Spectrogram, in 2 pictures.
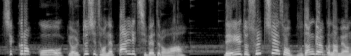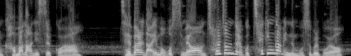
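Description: A woman's voice: on the high side, big pitch swings, a little fast, faint music behind. A woman playing an exasperated, nagging wife in a scripted dramatized story. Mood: scolding. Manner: nagging, scolding. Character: exasperated, scolding wife of an irresponsible husband. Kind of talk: scripted story narration and dialogue.

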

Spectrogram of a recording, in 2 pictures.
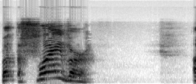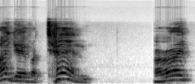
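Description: A man's voice: sits high, very animated, extremely slow, muffled recording. A man giving a rambling casual vlog review while talking with dip in his lip, laughing at his own jokes. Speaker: product reviewer.

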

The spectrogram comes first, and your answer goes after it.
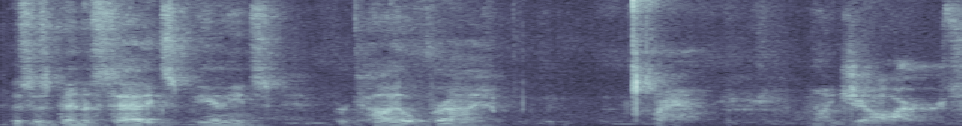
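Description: A man's voice: medium pitch, steady tone, slow pace, reverberant, far from the mic, a crowd in the background. A man doing a parody food review, talking muffled through a face mask with mock-melodramatic complaints. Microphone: head-mounted camera.

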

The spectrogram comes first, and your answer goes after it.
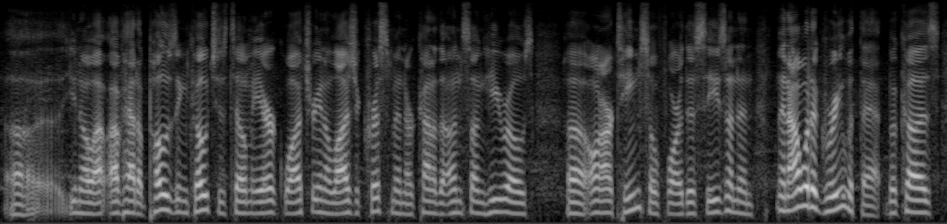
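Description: A clear, resonant, slightly high voice comes through a muffled recording as a middle-aged American man talks a little fast. The basketball coach is explaining things casually in a postgame interview at an indoor arena table, using a headset mic and saying "you know" a lot.

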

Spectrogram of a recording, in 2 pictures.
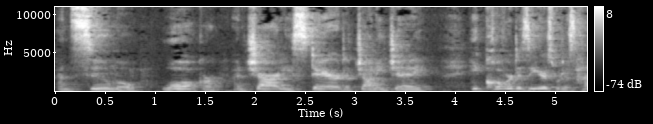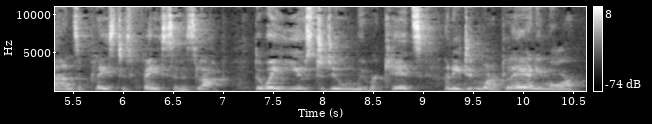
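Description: A woman reading aloud from her own children's book, lively and expressive, jumping higher for the characters' lines. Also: moderate pace, reverberant. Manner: lively, swoops high for quoted characters. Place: home.

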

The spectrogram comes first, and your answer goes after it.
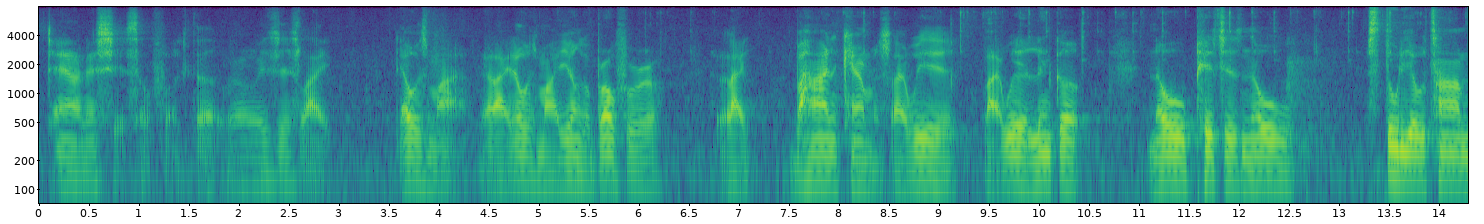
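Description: A young man in his twenties with a drawl speaks in a low voice, loose and full of slang and fillers. He sits indoors by a brick wall, and a faint room hum sits behind him. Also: unhurried. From North Carolina, USA. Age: 20s. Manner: relaxed slangy talk, many fillers. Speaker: rapper, interview guest. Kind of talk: casual interview talk.

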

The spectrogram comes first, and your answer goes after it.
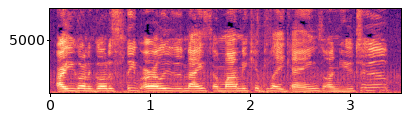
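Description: A little hiss or hum sits under this casual parked-car live stream, recorded on a phone held at arm's length. The host, a woman in her forties, speaks fast in a mid-range, fairly even voice, chatting, teasing, and naming viewers.

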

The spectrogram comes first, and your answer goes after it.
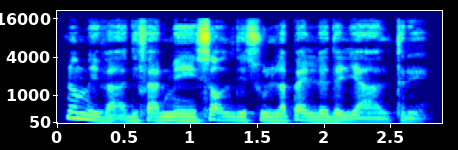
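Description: A man's voice: mid-range voice, a little fast, a little mellow, natural voice. A man voicing a polite, obliging young waitress who is new on the job in a storybook reading. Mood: courteous.

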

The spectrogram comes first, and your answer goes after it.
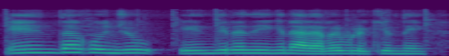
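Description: A woman's voice: lowish voice, quick pace, muffled recording, close to an everyday voice. Scolding mother, read by a woman. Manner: scolding, loud. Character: scolding mother of a lazy girl.

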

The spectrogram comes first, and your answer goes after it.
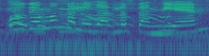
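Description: A female performer voicing an eager little girl piglet in a children's cartoon, with loud noise behind. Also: very high voice, measured pace, over a noisy crowd. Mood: curious.

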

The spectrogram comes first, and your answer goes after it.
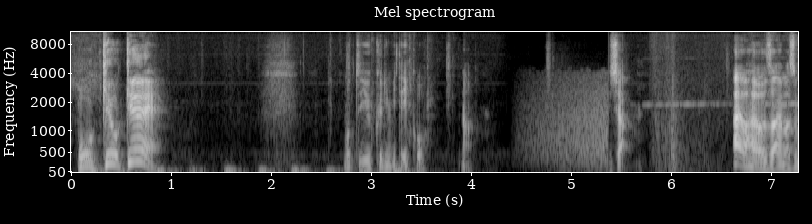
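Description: A young man with a Kansai accent commenting on a horror game as he plays, chatty and jokey, with sudden loud outbursts. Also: medium pitch. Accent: Kansai Japanese. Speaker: game streamer.

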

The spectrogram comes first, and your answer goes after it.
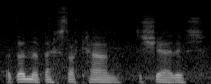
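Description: A man's voice: fairly low pitch, flat delivery, normal speed, slight background noise. A man, chatting casually to camera at a woodland camp, easygoing and full of ums. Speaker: outdoor camping vlogger. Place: woodland camp outdoors by a river.

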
